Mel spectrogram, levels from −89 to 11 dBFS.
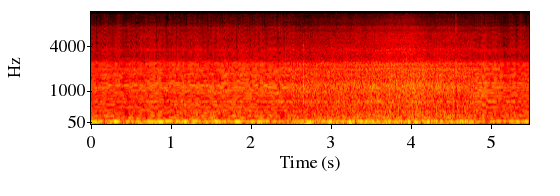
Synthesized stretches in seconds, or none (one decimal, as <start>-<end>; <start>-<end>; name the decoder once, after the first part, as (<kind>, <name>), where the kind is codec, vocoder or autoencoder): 0.0-2.5 (vocoder, BigVGAN v2); 4.8-5.5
